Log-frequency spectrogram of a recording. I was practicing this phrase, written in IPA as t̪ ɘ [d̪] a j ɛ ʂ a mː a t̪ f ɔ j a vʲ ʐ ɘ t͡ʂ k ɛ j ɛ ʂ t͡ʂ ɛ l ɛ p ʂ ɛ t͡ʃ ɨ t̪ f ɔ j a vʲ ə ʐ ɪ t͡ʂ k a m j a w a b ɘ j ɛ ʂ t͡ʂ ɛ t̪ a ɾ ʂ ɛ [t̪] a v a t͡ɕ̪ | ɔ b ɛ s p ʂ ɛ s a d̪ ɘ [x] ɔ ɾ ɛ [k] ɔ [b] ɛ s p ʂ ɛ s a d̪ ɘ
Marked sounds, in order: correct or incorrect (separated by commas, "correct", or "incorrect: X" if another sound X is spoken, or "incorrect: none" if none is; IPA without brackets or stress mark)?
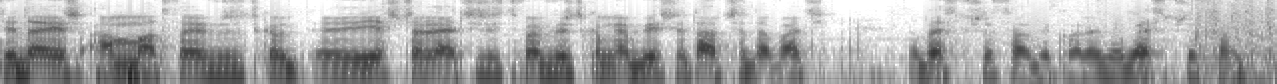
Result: correct, incorrect: d̪, incorrect: k, incorrect: ɡ, correct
